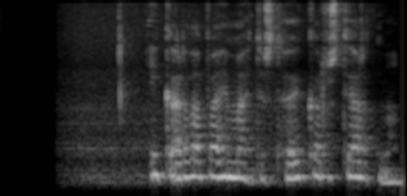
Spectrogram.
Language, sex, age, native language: Icelandic, female, 40-49, Icelandic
